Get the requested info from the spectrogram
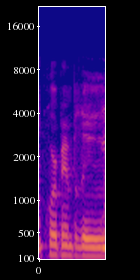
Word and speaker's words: Corbin Bleu: And Cordon Bleu, right? – Yeah, yeah, him, Corbin Bleu. – Yeah, him. I said Cordon Bleu. – Not Cordon. Not the restaurant with me.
